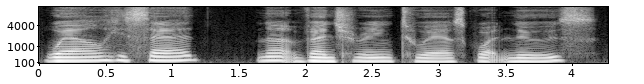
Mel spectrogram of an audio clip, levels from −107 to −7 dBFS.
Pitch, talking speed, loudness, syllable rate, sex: 165 Hz, 125 wpm, -17 LUFS, 3.0 syllables/s, female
